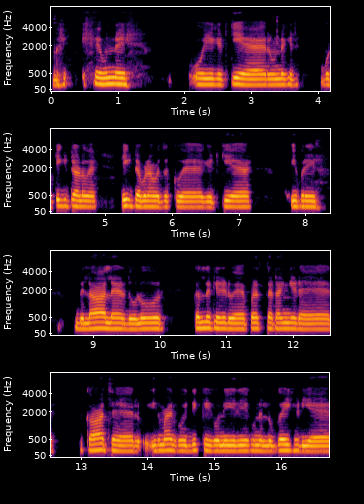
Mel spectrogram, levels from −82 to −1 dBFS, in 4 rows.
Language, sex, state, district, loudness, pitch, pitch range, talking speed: Rajasthani, male, Rajasthan, Churu, -18 LUFS, 160 Hz, 155-170 Hz, 145 wpm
